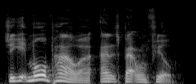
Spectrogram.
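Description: A man's voice: medium pitch, sing-song, racing, darkish tone. A man hosting a podcast, reading out a listener's email and trading jokey, sweary banter with his co-hosts. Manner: jokey, swears freely, laughs often. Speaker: podcast host.

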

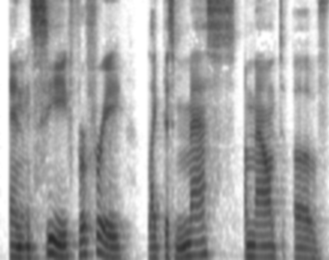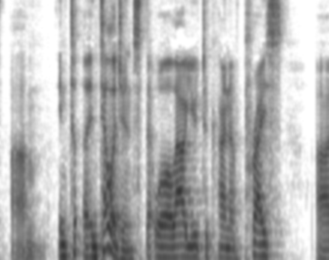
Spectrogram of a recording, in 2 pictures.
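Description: A man co-hosting a casual podcast, explaining tools and data in an analytical way with many ums and restarts. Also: mid-range voice. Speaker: podcast co-host. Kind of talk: casual chat.

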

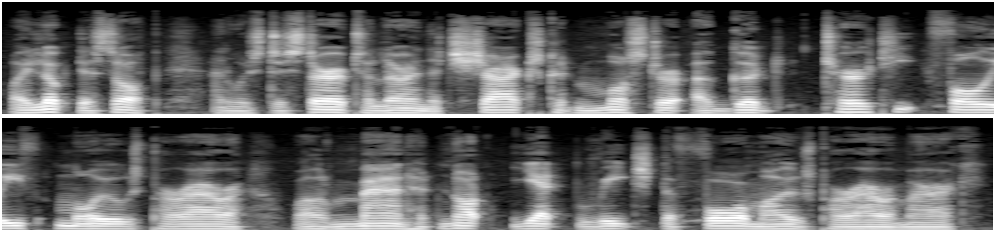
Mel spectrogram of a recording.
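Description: A man's voice: low-pitched, steady tone, measured pace, hardly any pauses. A man reading a first-person wartime diary aloud as scripted narration.

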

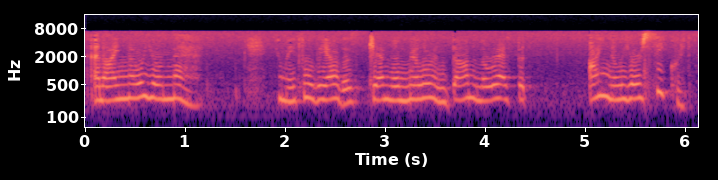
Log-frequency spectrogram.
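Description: A woman's voice: fairly high pitch, steady tone, fairly quick, lightly acted. An actress playing a young mother, a bitterly composed and accusing wife in a 1960s radio drama. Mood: bitter accusation. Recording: dull, noisy old radio recording.

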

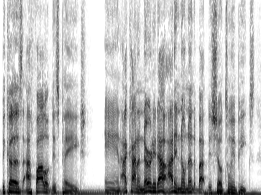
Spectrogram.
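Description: A man co-hosting a podcast in casual chat, thinking out loud with frequent restarts and circling back to his point. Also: mid-range voice, animated, normal speed. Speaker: podcast co-host.

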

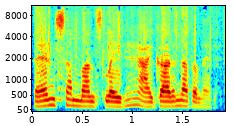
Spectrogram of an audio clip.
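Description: No-nonsense tv producer lady from an old 1950s radio play, lowish voice, skeptical. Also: fast, mellow, poor audio. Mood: somber, confiding. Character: brisk, skeptical female television producer, businesslike. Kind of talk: 1950s radio drama acting. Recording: vintage 1950s radio recording.

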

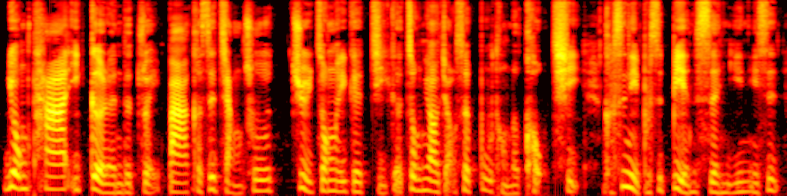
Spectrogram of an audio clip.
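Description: A woman with a Taiwanese accent chatting casually and colloquially as a podcast host, explaining things in an animated way. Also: low-pitched, normal speed, hardly any pauses, no echo. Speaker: podcast host and audiobook producer.

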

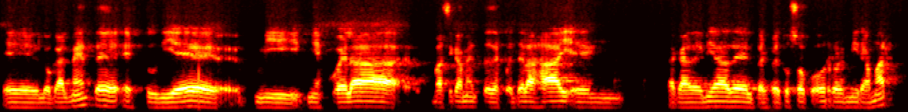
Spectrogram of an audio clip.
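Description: A man's voice: deep voice, level tone, a little slow, narrow, tinny audio, slight background noise. A man with a Puerto Rican accent explaining technical things informally as an interview guest, hesitating and mixing in English tech terms. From Puerto Rico. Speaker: interview guest, engineer in networks and security.

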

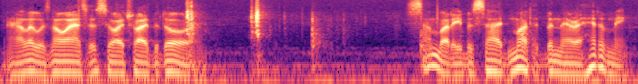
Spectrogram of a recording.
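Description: An actor playing a hard-boiled American private eye in a 1940s radio drama, narrating and talking in a dry, sardonic, clipped way. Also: male voice, very deep voice, normal speed. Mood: world-weary. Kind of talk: 1940s radio detective acting, first-person narration and dialogue. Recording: noisy old radio recording.

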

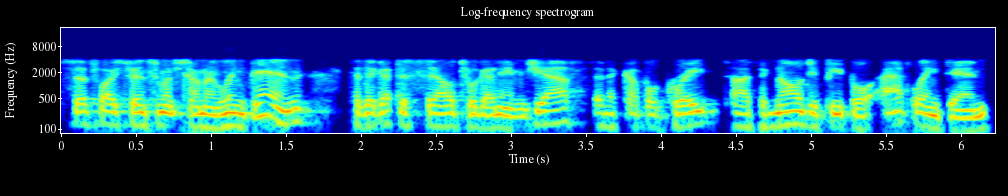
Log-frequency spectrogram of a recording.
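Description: A man's voice: mid-range voice, quick pace, breathy edge. A man in his fifties with a Massachusetts accent, a tech executive telling his career story in a rambling, casual way that drifts into little acted-out bits of dialogue. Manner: rambling, acts out dialogue in anecdotes. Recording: phone-like narrow line.

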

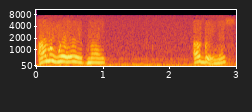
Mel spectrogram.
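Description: An actress playing a lonely, plain young woman in 1940s radio drama, measured, theatrical, wistful and dignified. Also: sits high, darkish tone, breathy edge, full character voice. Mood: hurt, dignified. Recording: muffled vintage radio broadcast with music.

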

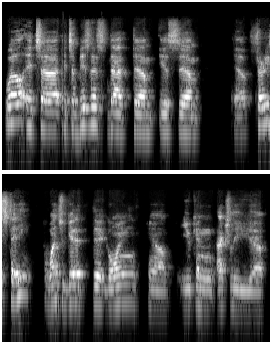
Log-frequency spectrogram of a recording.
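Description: A middle-aged man from Colombia giving measured, halting answers in an interview, pausing often as he explains. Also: mid-range voice. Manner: halting, measured, frequent hesitations. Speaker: interview guest, entrepreneur. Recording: echoey, roomy sound.

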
